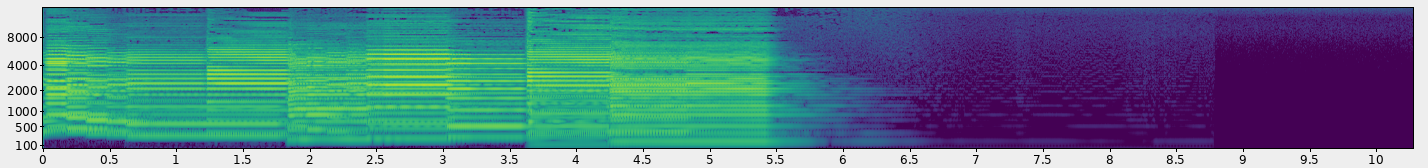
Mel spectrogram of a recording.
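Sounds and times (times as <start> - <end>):
minuet played as alto and tenor saxophone duet: 0.0 - 6.3.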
